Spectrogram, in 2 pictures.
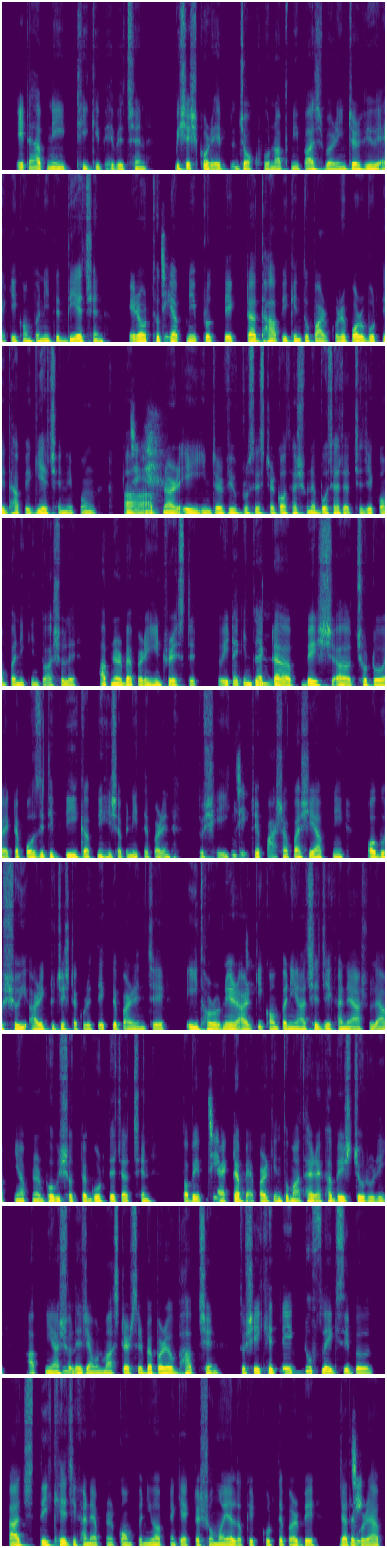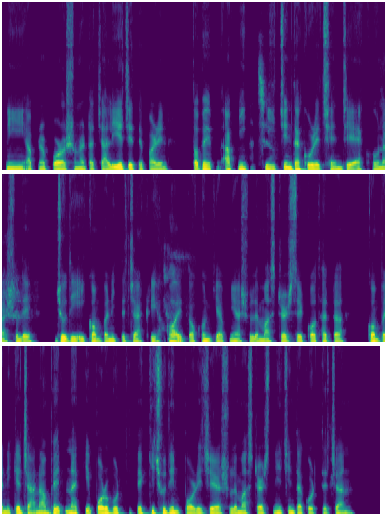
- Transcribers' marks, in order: chuckle; in English: "allocate"
- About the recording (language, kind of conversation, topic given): Bengali, advice, একই সময়ে অনেক লক্ষ্য থাকলে কোনটিকে আগে অগ্রাধিকার দেব তা কীভাবে বুঝব?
